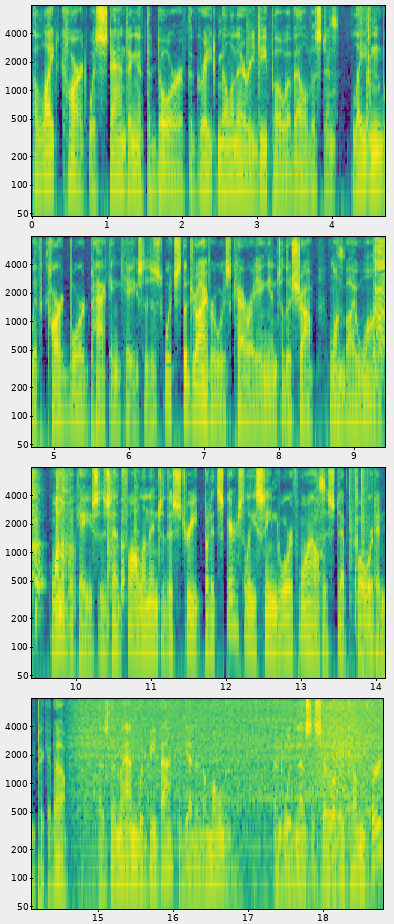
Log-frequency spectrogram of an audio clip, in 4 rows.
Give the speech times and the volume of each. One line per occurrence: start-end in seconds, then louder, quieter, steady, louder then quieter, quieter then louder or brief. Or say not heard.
0.0-18.7 steady.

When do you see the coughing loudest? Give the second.
9 s.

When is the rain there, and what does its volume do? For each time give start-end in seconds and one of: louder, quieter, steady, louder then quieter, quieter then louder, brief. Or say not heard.
not heard.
